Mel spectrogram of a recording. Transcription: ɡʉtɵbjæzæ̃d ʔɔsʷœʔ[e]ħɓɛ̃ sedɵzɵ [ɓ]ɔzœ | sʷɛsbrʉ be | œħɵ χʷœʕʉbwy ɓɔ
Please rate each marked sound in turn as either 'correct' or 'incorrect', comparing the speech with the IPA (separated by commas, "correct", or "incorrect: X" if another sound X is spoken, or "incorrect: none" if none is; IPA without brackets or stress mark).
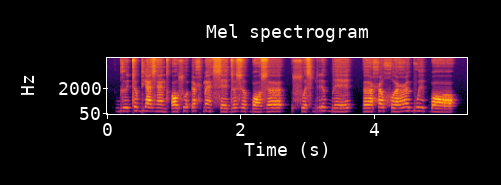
incorrect: y, correct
